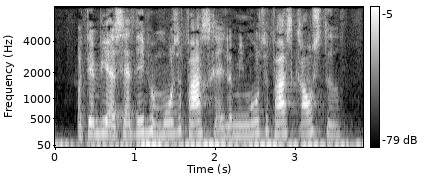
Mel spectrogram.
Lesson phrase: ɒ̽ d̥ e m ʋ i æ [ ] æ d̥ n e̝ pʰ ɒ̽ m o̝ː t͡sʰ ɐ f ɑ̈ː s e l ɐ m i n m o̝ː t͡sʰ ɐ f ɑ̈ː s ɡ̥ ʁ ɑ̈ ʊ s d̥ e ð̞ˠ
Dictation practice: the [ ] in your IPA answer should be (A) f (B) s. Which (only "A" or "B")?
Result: B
